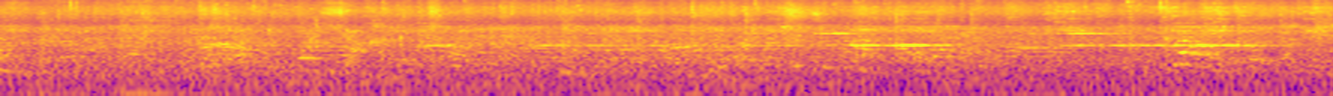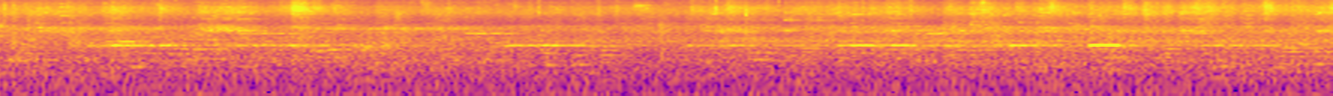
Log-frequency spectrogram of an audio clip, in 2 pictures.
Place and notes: Taipei, Taiwan - Taipei Main Station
